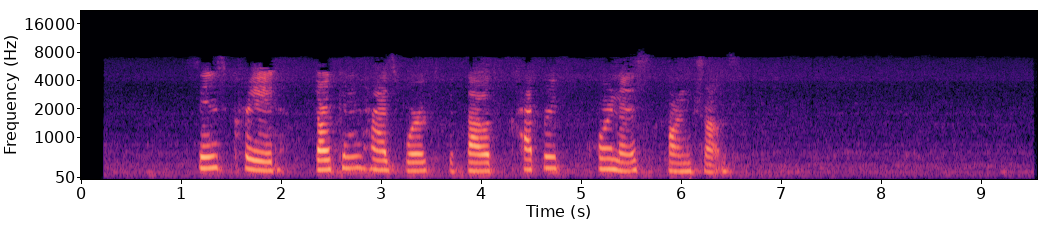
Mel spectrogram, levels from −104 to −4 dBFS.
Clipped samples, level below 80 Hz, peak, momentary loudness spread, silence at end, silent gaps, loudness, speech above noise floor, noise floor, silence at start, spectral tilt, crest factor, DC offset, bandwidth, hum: under 0.1%; -66 dBFS; -8 dBFS; 11 LU; 3.05 s; none; -28 LUFS; 32 dB; -59 dBFS; 1.2 s; -7 dB/octave; 22 dB; under 0.1%; 7.4 kHz; none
